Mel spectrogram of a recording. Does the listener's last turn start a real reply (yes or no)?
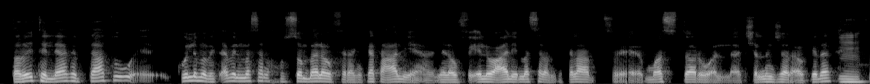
no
